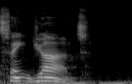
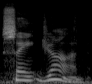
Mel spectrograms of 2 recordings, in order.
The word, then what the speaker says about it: Saint John: John was that you don't ever call it St. John's. And don't spell it S-T period John. After doing it a couple of times, I was chided, and it's unusual for a Canadian to chide, that Lou, it's St. John.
